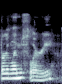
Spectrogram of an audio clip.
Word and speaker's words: BerLynn Fleury: My name is pronounced BerLynn Fleury, like the city and like the hockey player.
